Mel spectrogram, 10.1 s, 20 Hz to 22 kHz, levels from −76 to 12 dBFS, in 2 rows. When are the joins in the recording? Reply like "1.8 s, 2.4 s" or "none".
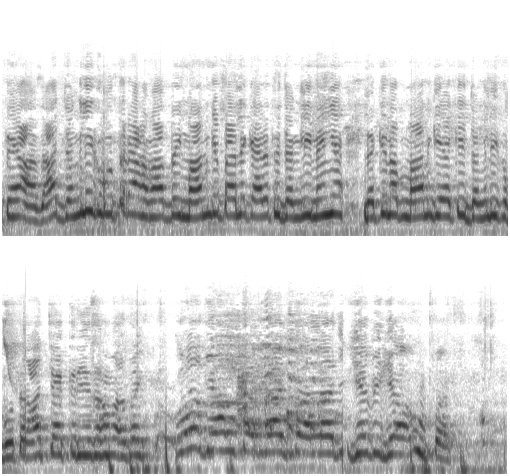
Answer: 5.3 s, 8.4 s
